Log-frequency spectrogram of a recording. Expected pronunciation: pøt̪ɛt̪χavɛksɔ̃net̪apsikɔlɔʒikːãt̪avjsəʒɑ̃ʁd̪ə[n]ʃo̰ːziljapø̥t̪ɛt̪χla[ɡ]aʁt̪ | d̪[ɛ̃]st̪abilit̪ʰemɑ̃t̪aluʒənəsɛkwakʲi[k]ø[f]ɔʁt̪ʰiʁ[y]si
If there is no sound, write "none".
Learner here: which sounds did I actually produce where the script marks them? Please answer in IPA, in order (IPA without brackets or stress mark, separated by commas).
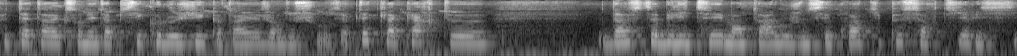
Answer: none, k, ɛ̃, p, s, i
